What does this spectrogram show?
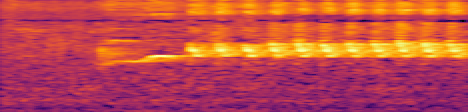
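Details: White-rumped shama in a recording that trains other songbirds. A faint start, a gliding upward note, then a rapid train of crisp repeated notes at one high pitch.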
